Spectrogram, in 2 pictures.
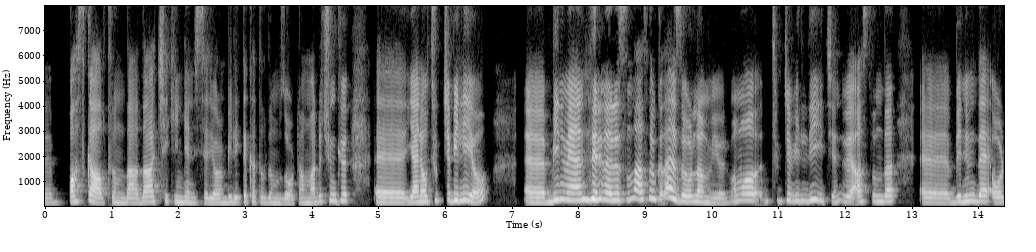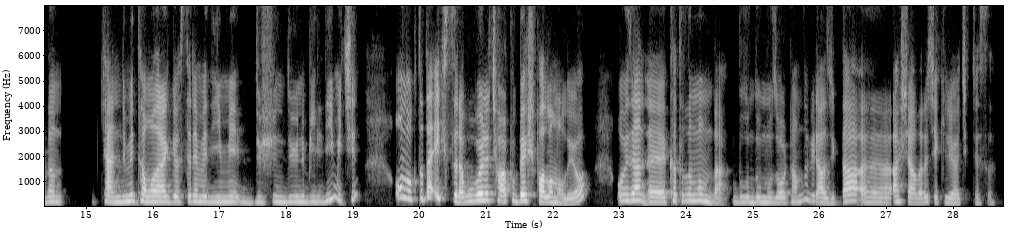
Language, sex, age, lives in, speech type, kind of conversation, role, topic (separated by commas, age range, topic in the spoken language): Turkish, female, 25-29, Italy, conversation, advice, user, Topluluk içinde çekingenliğimi nasıl aşarak daha rahat ve etkin katılım sağlayabilirim?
